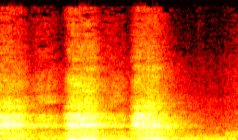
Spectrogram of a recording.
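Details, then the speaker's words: Imitated central neurogenic hyperventilation in a comatose patient: rapid, deep, noisy breaths in quick succession, audible from a distance, indicating high midbrain (mesencephalic) dysfunction. "Podemos tener una hiperventilación neurogénica central. Ustedes de lejos se escucha, el paciente hace esto."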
